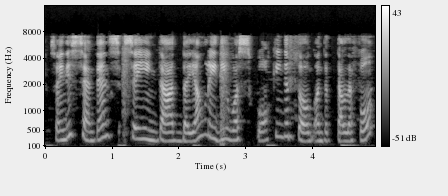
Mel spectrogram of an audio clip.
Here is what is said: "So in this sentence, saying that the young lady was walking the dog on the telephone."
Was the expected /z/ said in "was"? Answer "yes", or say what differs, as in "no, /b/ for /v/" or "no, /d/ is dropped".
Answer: no, /s/ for /z/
